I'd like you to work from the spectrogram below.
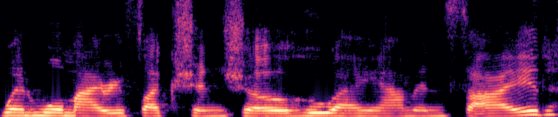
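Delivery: ordinary talk, nothing marked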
